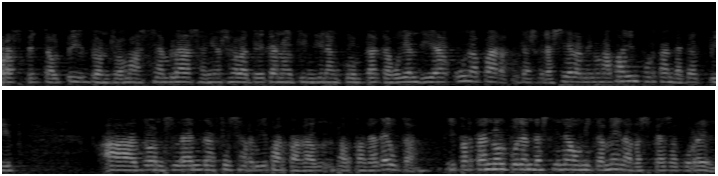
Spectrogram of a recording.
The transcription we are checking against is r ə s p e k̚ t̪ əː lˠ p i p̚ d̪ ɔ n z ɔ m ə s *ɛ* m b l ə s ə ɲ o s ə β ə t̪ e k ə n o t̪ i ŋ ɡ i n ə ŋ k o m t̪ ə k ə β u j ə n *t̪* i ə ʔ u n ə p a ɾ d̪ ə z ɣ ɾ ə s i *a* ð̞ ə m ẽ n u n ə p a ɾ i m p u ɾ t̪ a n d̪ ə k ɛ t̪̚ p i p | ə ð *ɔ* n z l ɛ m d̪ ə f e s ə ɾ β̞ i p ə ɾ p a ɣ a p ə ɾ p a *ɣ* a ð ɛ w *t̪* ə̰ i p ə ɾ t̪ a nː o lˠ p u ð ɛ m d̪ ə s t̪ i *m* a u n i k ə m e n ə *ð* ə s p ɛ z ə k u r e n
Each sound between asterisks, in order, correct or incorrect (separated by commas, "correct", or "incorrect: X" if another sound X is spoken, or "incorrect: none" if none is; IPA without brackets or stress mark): correct, incorrect: d̪, correct, correct, correct, correct, incorrect: n, correct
